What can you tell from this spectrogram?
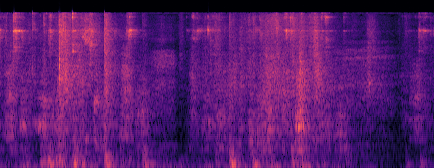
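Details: Indoor play between an American bulldog and a Boston terrier: low, gravelly growls and snorting pulses repeat in quick irregular bursts with scuffling throughout.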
